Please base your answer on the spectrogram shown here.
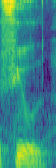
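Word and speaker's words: fuel: ignite on hot surface অর্থাৎ ফিউল বা অনেকে বলেন ফুয়েল যেটা যেভাবে যেন উচ্চারণ করেন তবে একচু শব্দটা হচ্ছে ফিউল সেটা হচ্ছে যে এই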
